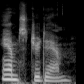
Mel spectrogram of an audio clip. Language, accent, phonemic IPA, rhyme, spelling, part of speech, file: English, US, /ˈæmstɚˌdæm/, -æm, Amsterdam, proper noun, En-us-Amsterdam.ogg
- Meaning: A city and municipality of North Holland, Netherlands; the capital city of the Netherlands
